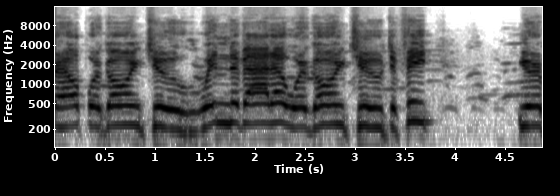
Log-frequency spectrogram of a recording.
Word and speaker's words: Nevada: You know the state, we love it and you always have to say it correctly. Nevada. You ain't got to go with Nevada.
